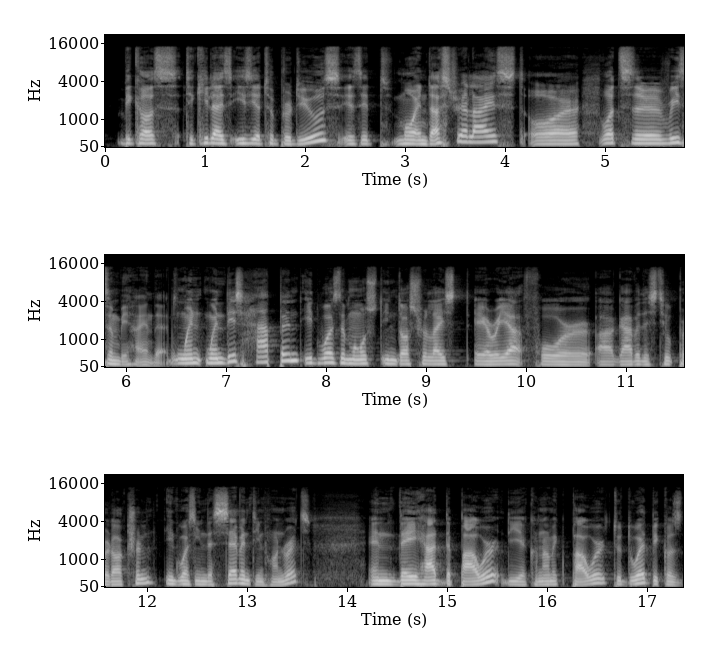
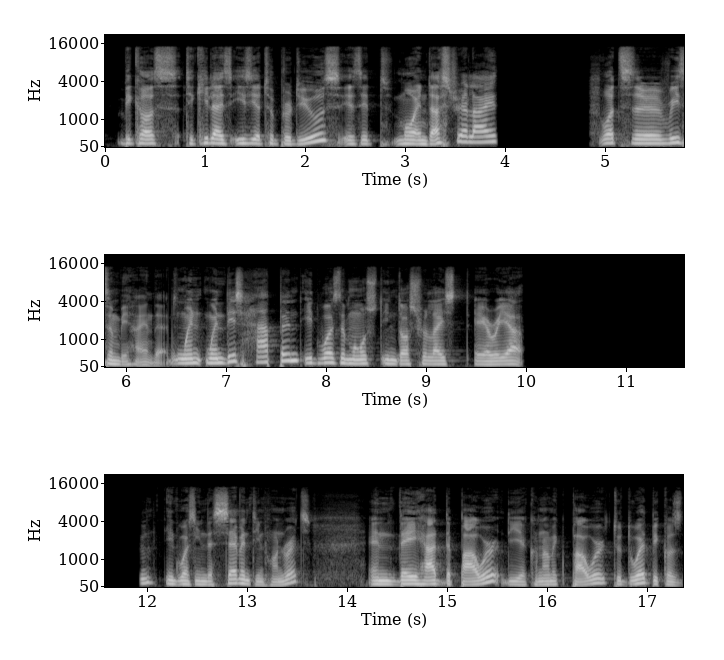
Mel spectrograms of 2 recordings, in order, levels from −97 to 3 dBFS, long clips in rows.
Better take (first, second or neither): first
